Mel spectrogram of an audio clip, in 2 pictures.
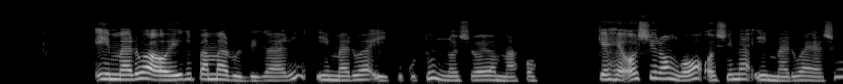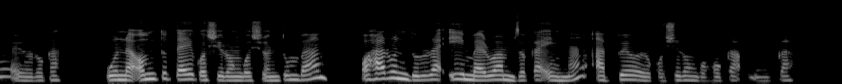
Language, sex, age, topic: Oshiwambo, female, 18-24, finance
